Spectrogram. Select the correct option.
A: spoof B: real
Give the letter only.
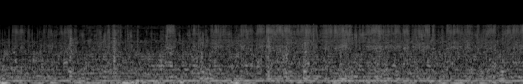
A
